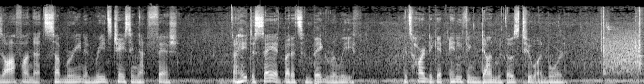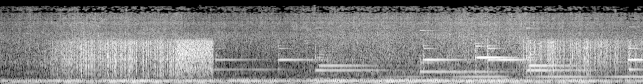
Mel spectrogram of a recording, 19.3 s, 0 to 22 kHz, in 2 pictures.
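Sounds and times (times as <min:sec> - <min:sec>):
speech: 0:00.0 - 0:02.9, 0:03.5 - 0:08.6
low droning hum: 0:00.0 - 0:19.3
dense continuous radio static: 0:09.0 - 0:09.7, 0:10.3 - 0:12.9, 0:17.5 - 0:19.3
thin steady interference whistles and tones: 0:09.0 - 0:09.7, 0:10.3 - 0:13.0, 0:17.5 - 0:19.3.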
